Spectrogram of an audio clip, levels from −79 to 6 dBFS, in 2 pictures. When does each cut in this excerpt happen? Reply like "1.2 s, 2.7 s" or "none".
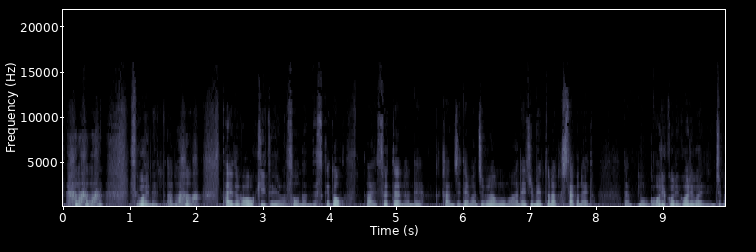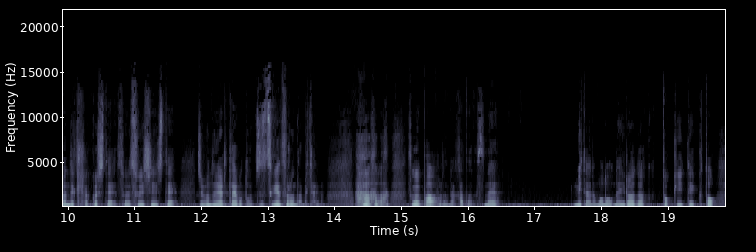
8.4 s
